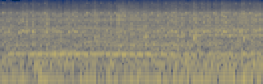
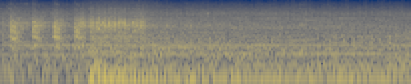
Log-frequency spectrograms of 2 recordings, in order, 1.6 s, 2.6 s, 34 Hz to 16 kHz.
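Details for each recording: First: VW Polo at idle, previously had timing chain work: steady high squeal from the auxiliary belt area over the engine; loose belt slipping on a worn idler pulley with a slack tensioner. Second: VW Polo 1.2 petrol cranks, catches and settles into a steady idle with no belt squeal after a new auxiliary belt and tensioner were fitted.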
